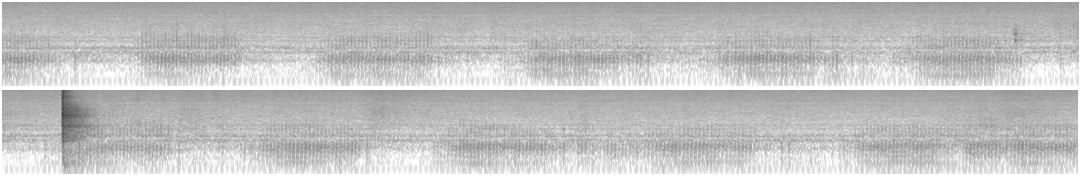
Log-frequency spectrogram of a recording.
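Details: Domestic cat snoring steadily, soft rasping breaths repeating about every one and a half seconds in an even rhythm; a single sharp click breaks in midway, otherwise a quiet indoor room.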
